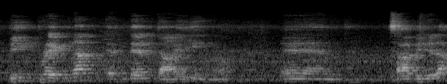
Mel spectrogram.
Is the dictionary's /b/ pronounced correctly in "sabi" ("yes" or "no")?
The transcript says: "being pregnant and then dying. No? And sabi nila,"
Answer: yes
